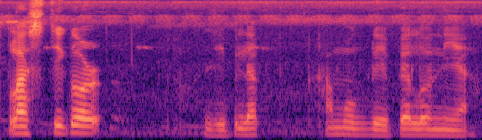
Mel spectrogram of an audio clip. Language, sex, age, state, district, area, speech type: Assamese, male, 30-45, Assam, Darrang, rural, spontaneous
